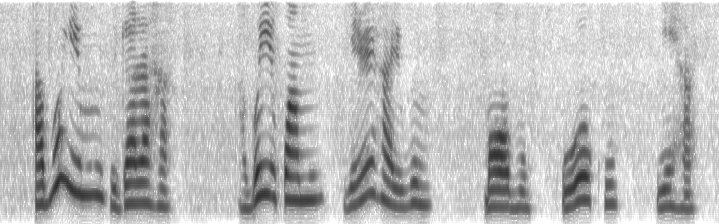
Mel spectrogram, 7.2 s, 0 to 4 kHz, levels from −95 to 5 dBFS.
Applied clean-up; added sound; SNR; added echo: none; none; none; none.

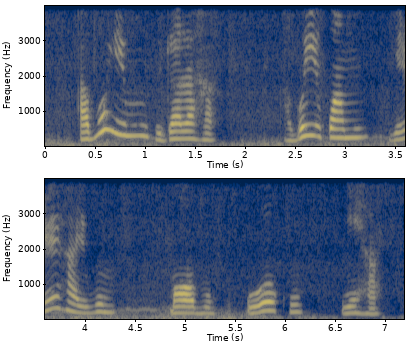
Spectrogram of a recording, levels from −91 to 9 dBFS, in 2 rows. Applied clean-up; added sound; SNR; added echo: none; Wind; 19 dB; none.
